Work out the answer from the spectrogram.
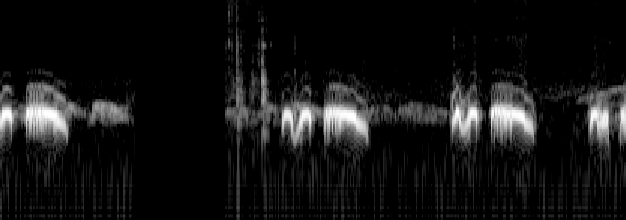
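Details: Lure recording of a Spotted dove's Thổ-style calling coo: repeated phrases of a quick quavering double note and a long falling coo, with a brief faint click and scattered soft high notes between them.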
